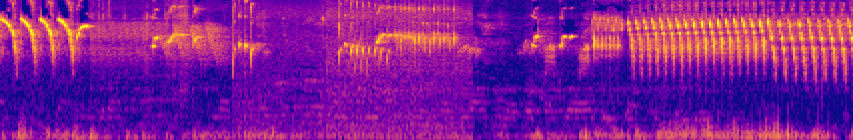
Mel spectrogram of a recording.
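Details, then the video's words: Timbrado canary melody: repeated swooping notes and chirps, then a long sustained rapid trill, over low rumbling background noise. "Canary Bird Singing Timbrado canary singing beautiful melody"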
